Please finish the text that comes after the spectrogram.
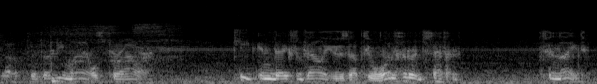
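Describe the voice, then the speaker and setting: Male synthetic radio announcer, mid pitch, formal and impersonal, buried in heavy noise. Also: normal speed, dull audio. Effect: radio broadcast. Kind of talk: scripted public service announcement. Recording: very noisy weather radio reception.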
